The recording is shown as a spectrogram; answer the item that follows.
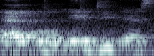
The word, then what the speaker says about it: loads: If I have L-O-V-E-S, this is pronounced as loves. It turns to Z because it's V, and V is the voiced sound.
